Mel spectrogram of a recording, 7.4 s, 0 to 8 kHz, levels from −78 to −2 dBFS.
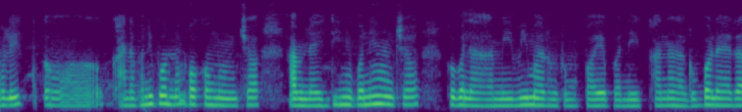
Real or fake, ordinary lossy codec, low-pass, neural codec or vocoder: fake; none; 7.2 kHz; codec, 24 kHz, 0.9 kbps, WavTokenizer, medium speech release version 2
